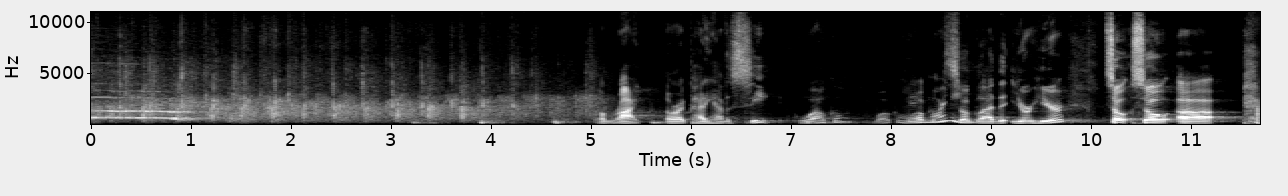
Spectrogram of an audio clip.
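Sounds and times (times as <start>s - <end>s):
audience applause: 0.0s - 5.3s
speech: 5.1s - 11.6s.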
